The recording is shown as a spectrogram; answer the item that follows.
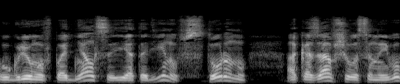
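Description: A voice reads from a text. It sounds natural.

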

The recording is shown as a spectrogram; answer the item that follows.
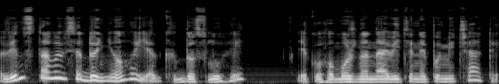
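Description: Quiet and dry, with a close sound and no echo, a man puts on a character voice at medium pitch, moderate in pace, with big pitch swings, vocal fry, a slightly husky edge and a slightly mellow tone.

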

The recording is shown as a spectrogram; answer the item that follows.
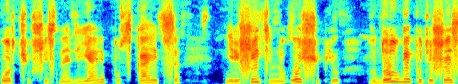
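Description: Someone reads aloud in a natural voice with lively intonation.

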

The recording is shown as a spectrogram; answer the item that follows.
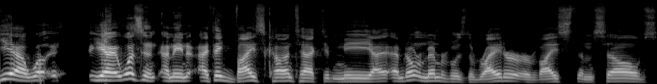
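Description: With an American accent, a man talks at a moderate pace in an unremarkable speaking voice, fairly high in pitch and lively in intonation. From US South, Atlanta, Georgia. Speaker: author and photographer. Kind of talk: interview.

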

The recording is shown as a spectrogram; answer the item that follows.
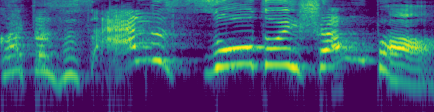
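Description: A woman bellows in a put-on character voice, extremely high in pitch. Her tone is bright and sharp, with very wide pitch swings. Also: moderate pace.

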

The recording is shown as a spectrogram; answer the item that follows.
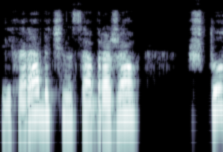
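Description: The words are read aloud plainly. Little sound comes from the background.

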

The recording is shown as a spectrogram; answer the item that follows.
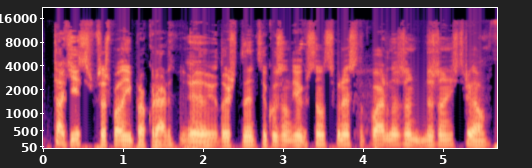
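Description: A man talks very fast at a medium pitch, with hardly any pauses and very even loudness. His intonation is monotone and flat, and the sound is dry and close with no echo. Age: 30s. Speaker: podcast host. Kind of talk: casual chat. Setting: video call.

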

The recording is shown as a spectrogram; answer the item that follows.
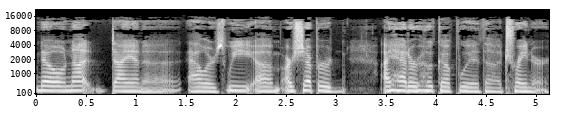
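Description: A woman's medium-pitched, monotone voice with flat intonation, a fairly slow pace and very even loudness, in a dry, close sound with no echo and a very clean recording against a silent background. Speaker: podcast co-host. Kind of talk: casual chat.

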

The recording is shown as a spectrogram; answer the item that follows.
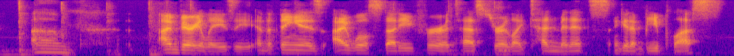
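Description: In a normal speaking voice, a man talks at a fairly low pitch with fairly even intonation. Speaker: co-host. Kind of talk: casual banter podcast.

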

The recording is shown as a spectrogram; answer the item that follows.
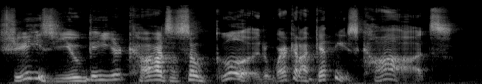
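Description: At a fairly slow pace, the speaker puts on a character voice with a fairly high pitch.

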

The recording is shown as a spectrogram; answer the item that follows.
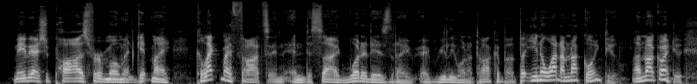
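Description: With a Canadian accent, a somewhat breathy man of medium pitch speaks very fast with very wide pitch swings, in dry, close sound with no echo on a very clean recording with a silent background. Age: 50s. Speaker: podcaster. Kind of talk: solo casual monologue. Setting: home recording. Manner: rambling, hesitant with fillers.

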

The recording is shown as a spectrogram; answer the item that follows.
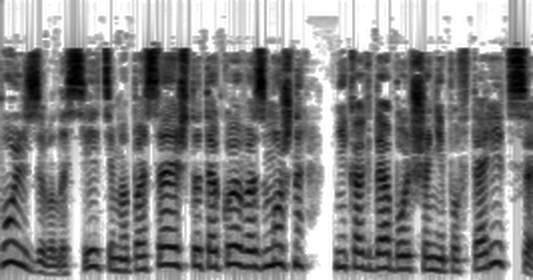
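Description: Against a quiet background, someone is doing plain reading aloud.

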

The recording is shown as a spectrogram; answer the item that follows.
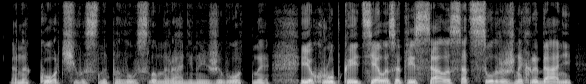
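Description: Just plain reading aloud

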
